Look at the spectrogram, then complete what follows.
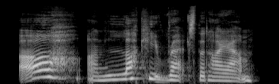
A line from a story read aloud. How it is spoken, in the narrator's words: sighed she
